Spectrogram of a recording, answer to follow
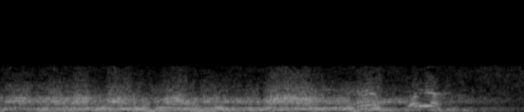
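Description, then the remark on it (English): At the Haynes U Drive truck rental garage, a vehicle engine revs loudly and steadily for several seconds, with rising and falling whines near the end, and muffled voices faintly underneath. “Thinking back to the truck that had almost run Turkey down, I went to the Haynes U Drive truck rental garage.”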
